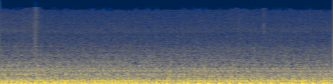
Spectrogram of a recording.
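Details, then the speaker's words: Truck that has been running rich, with worse fuel mileage and some recent smoking, fired up after long-tube headers: steady deep rumble at an unusually high idle, where it normally idled low. "Let's fire it up and let's see what we got. Ooh, high idle. Never seen that before. That's new."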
